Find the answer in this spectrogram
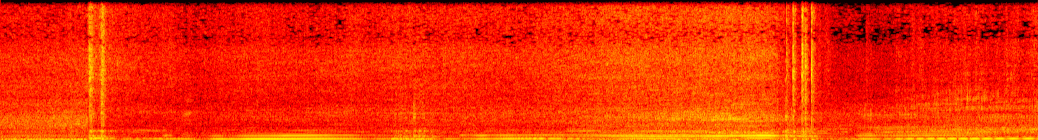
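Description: Car engine accelerating hard, heard from inside the cabin. Its pitch climbs steadily and breaks off sharply at gear changes three times, then gives a fast pulsing sound near the end.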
